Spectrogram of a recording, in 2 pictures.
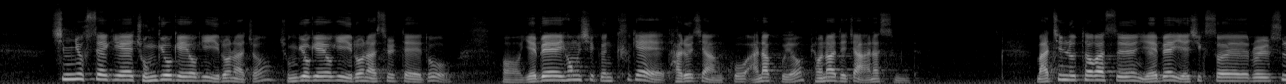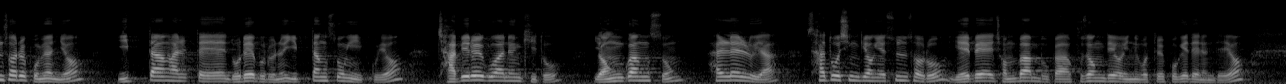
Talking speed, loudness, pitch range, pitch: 295 characters per minute, -31 LUFS, 130-190 Hz, 160 Hz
